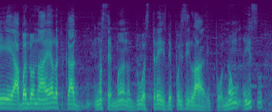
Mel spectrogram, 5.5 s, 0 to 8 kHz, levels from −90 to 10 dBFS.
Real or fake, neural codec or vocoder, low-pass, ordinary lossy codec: real; none; 7.2 kHz; none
